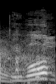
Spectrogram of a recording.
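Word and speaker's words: Thibaut: Tibi. ¿Cómo se dice? – Tibú Courtois.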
